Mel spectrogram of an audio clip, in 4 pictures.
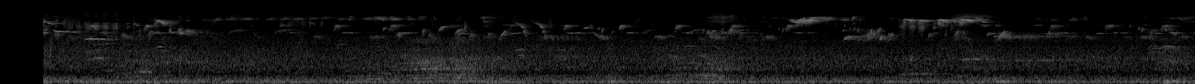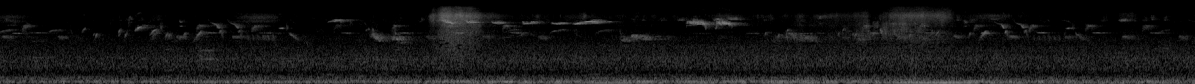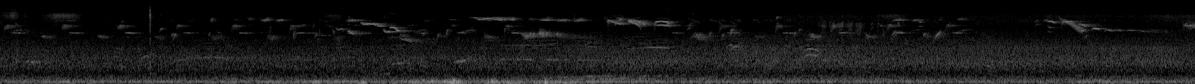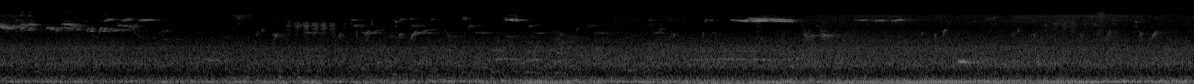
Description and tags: Chill with some birdsong, or use it in a video?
